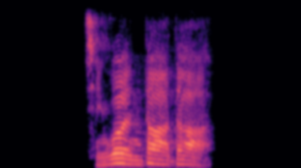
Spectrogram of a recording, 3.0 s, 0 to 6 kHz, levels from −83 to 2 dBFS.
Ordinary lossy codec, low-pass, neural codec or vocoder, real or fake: Opus, 64 kbps; 5.4 kHz; vocoder, 22.05 kHz, 80 mel bands, Vocos; fake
